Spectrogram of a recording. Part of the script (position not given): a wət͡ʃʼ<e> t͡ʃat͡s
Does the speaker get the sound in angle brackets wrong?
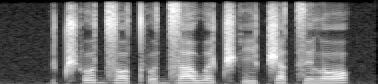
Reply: yes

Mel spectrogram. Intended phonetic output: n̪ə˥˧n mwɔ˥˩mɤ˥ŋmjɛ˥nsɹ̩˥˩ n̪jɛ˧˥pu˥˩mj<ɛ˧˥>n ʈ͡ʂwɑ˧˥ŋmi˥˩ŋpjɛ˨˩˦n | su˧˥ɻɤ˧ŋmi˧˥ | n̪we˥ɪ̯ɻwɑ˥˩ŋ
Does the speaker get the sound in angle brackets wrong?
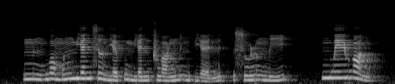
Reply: no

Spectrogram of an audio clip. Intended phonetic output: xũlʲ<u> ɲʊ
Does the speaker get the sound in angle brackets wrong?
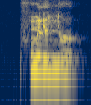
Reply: yes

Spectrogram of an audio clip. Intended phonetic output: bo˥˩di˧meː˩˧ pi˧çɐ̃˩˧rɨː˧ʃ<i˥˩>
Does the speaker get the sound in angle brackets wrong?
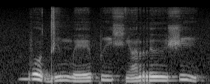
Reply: no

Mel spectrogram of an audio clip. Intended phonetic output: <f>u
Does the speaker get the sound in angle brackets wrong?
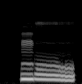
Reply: yes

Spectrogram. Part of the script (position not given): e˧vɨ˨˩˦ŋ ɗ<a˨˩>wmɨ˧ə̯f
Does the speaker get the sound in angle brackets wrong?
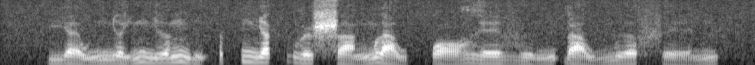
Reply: yes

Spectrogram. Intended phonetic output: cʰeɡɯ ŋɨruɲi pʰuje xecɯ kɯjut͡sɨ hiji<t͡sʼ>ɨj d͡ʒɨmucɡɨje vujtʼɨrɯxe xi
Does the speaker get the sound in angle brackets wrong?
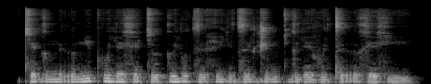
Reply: yes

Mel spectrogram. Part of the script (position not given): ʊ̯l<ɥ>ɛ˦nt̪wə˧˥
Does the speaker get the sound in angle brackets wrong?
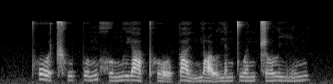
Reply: yes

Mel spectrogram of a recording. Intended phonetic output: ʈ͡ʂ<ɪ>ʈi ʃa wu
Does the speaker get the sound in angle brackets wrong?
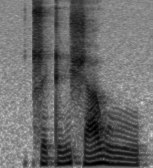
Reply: yes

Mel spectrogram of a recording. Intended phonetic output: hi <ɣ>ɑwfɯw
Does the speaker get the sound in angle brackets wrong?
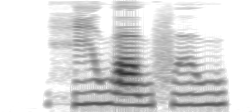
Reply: yes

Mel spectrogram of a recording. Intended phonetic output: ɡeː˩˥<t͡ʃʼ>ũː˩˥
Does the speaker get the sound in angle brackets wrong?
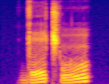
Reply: no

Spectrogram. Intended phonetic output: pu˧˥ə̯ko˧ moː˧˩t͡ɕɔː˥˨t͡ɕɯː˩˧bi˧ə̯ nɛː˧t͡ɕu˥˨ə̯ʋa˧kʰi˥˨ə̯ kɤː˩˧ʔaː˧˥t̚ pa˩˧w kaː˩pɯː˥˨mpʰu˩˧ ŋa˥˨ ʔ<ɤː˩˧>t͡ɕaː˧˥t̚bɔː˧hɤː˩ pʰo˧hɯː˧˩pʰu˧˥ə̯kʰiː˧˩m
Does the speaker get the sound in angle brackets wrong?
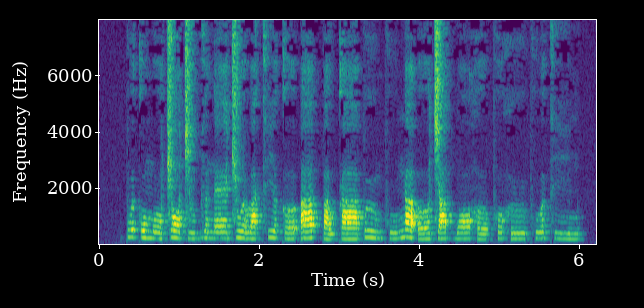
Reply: no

